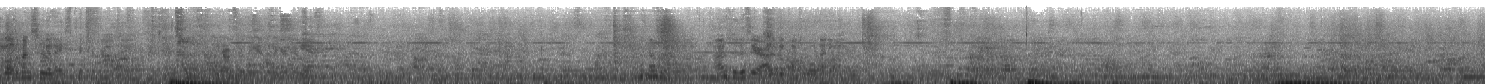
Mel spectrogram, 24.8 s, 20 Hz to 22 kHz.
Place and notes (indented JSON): {
  "title": "West Windsor Township, NJ, USA - Panera Bread",
  "date": "2014-03-02 17:05:00",
  "description": "Sitting through a meal at Panera Bread.",
  "latitude": "40.31",
  "longitude": "-74.68",
  "timezone": "America/New_York"
}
